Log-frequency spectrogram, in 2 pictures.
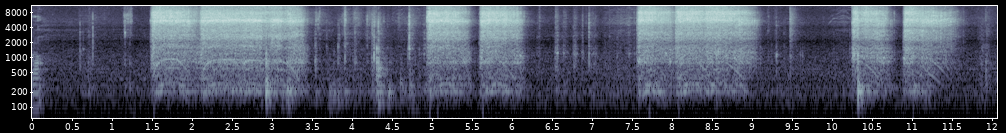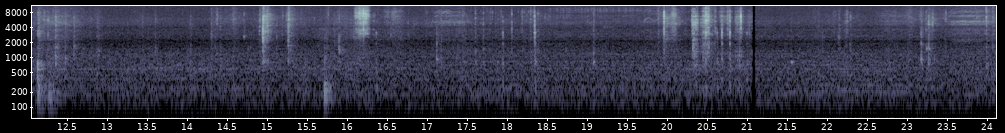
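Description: Power drill-driver running in four short bursts, driving a screw into the wall to fix a thermostat base, then faint handling clicks.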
